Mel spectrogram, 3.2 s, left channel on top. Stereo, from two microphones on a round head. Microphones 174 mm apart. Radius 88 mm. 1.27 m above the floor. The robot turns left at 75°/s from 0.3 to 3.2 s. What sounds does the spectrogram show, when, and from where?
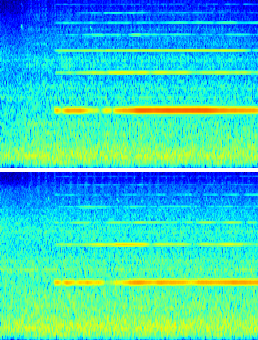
0.7 s a flute: 175° right, 1.9 m; by 3.2 s 5° right, 1.9 m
